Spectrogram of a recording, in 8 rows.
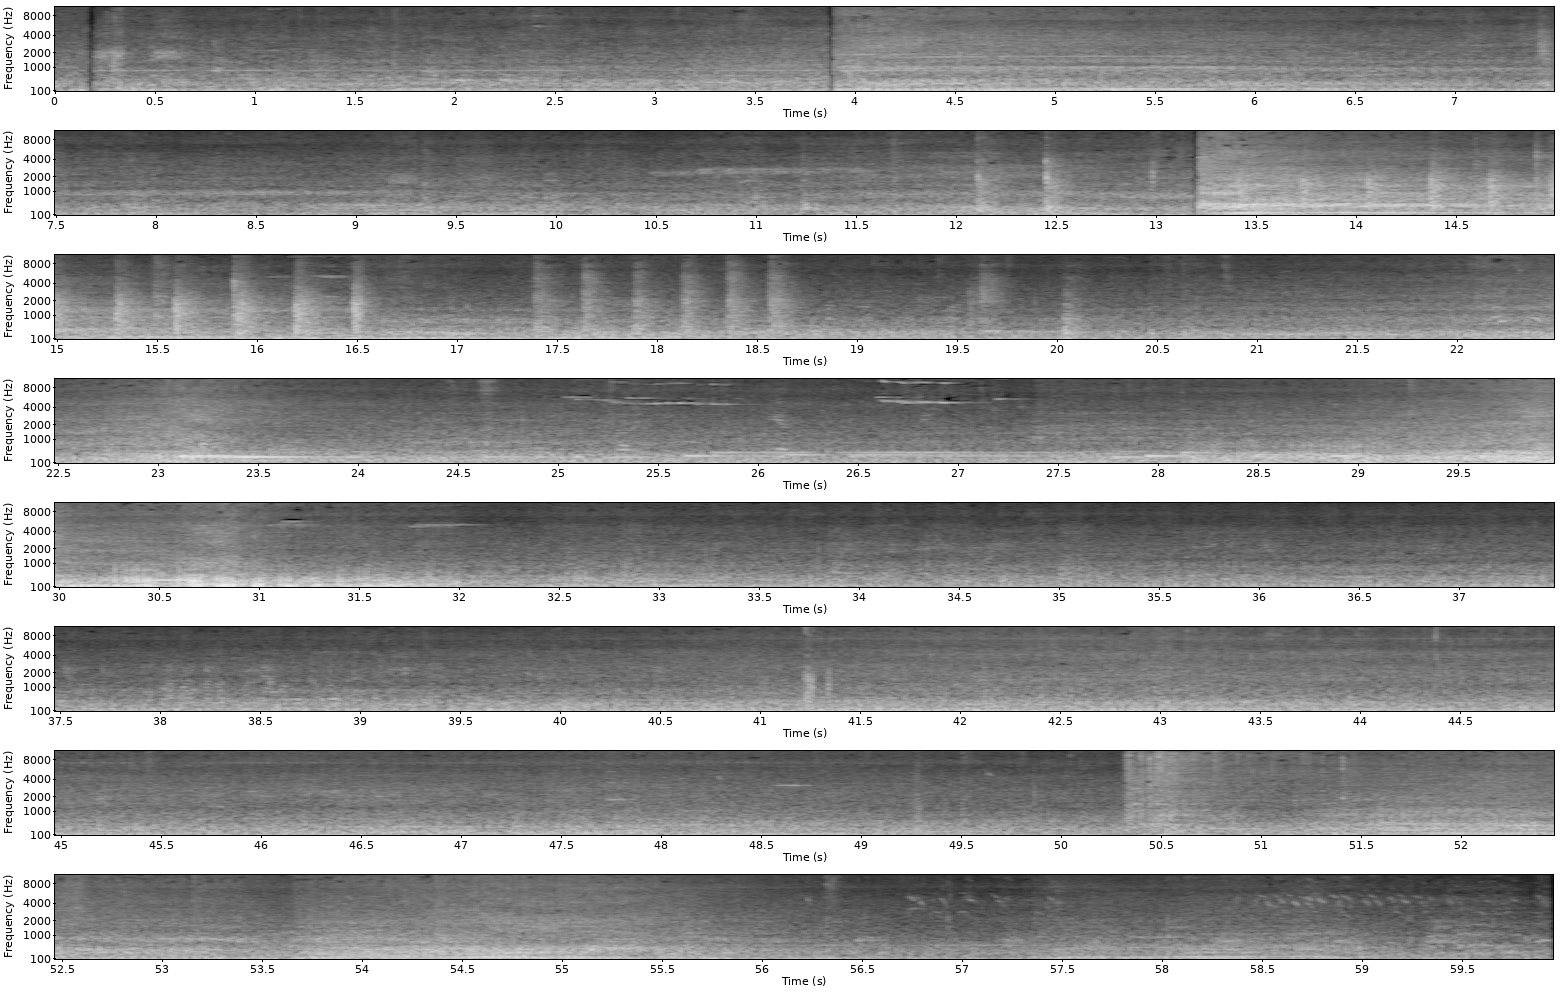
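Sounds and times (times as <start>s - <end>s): motor vehicle passing: 3.4s - 10.4s, 11.6s - 19.1s, 20.6s - 33.8s, 40.0s - 56.6s.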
